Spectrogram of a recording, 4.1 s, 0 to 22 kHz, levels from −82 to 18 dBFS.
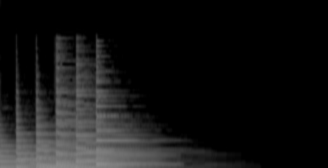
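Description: From 2.21 s to the end at 4.10 s, the audio turns into a rigid, metallic buzz pitched at 133 Hz: robotic sound from repeated short buffers. That pitch matches a fragment of about 7.5 ms being looped, likely because fresh audio arrives too slowly, so most of this stretch is repeated material while the real signal is skipped. Unlike a stutter or dropout, nothing goes silent, and the fixed buzz pitch sets it apart from comb-filter colouring.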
